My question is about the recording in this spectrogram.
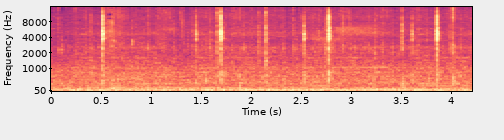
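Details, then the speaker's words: Mountain bike rear wheel on a stand after a crash: sharp, bright tick about once per wheel turn, near one a second, over quiet freewheel; the out-of-true brake rotor strikes a clip at the caliper, fixed by truing the rotor. "you'll see that at certain points the brake rotor is yeah it's just basically it's out of true um and i think it's pushi"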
